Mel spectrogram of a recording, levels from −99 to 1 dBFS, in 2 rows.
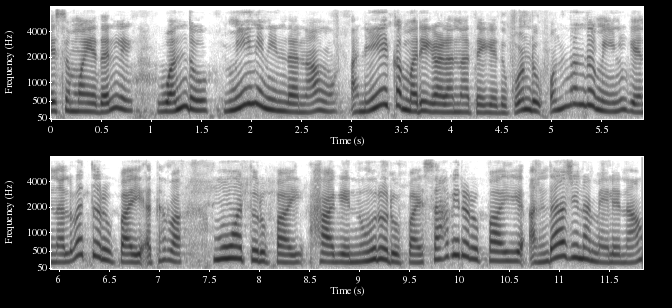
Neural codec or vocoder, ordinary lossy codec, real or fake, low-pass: codec, 16 kHz, 4 kbps, FunCodec, trained on LibriTTS, 50 frames a second; none; fake; 7.2 kHz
